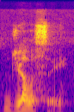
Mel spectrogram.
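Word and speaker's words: jalousie: explain it further but it's pronounced jealousy jealousy Windows slats so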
